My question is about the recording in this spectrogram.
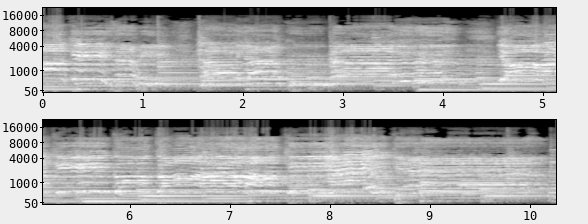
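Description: Twenty-five-string koto and piano playing a song together, the piano holding low bass notes that change every second or two under the koto's plucked melody.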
